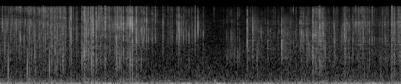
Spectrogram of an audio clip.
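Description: A pink gel bead eye mask, a clear plastic shell filled with gel beads with fabric trim, is bent and squeezed in both hands. It gives a steady stream of bright crushing, crinkling plastic crackles with faint low rumble underneath, peaking briefly near the middle before settling at an even level.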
